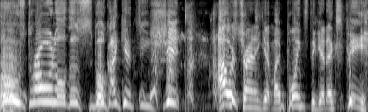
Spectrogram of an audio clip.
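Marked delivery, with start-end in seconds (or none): 0.0-2.7 mock, shrill, very high-pitched screaming. Retelling teammates in a match: imitating teammates screaming. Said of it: "was screaming".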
